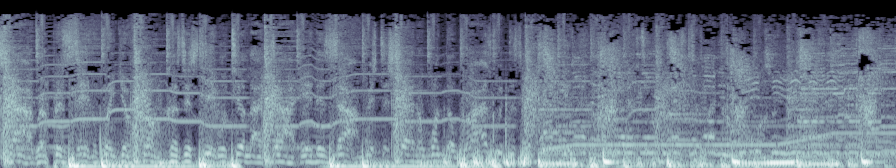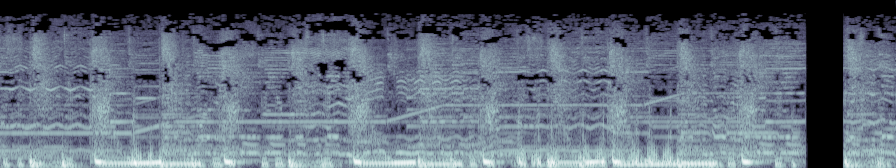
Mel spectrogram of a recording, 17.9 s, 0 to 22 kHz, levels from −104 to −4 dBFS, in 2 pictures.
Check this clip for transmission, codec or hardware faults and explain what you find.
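Two faults are audible, one hardware-type and one from delivery.

Loud pop, 1.01 to 1.03 s: a single sharp pop rises a few dB above the surrounding sound, which continues beneath it. It is likely caused by a sudden voltage step or pulse, such as a switch, static discharge or driver glitch, entering the signal path.

Rebuffering stall, 17.02 to 17.41 s: the audio drops to silence for about 0.38 s, then resumes exactly where it left off. The player exhausted its downloaded audio and paused until more arrived, so nothing is missing but the clip gains that extra time.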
